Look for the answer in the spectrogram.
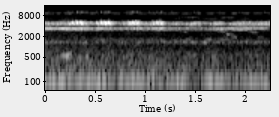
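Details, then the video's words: In the dim early morning, crickets keep up a high, even, rapidly pulsing trill that swells and fades in gentle waves, with a quiet low hum underneath. "ฟังเสียงหรีดหริ่งเรไร ยามเช้าๆ"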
